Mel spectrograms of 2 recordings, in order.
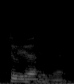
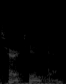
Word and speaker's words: Tortuga: Tortuga. You could pronounce it Tertuga.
